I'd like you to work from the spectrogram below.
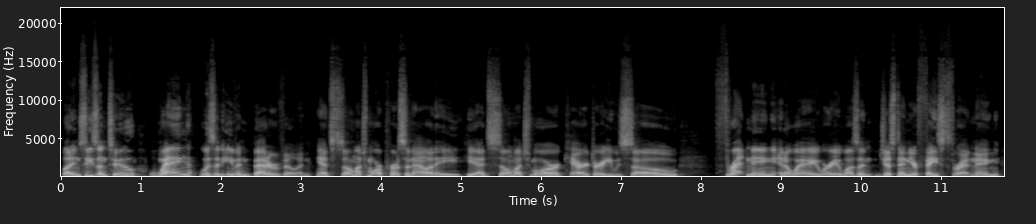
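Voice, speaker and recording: A man's voice: on the high side, big pitch swings, moderate pace, a bit bright. A man hosting a casual talk show, giving an enthusiastic, informal and emphatic fan review with some reverb on his voice. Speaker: host of a visual novel talk show. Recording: reverberant voice recording.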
